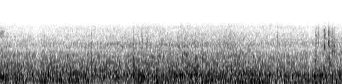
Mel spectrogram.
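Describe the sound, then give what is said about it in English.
A train passes with a steady, loud, continuous rumble and rushing clatter that holds evenly for about five seconds, with no one speaking over it. “Are you taking silence just to listen to the train pass?”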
